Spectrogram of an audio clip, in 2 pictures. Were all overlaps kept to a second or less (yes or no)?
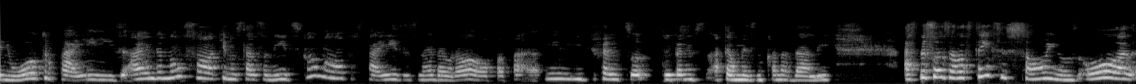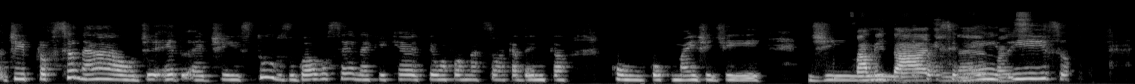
no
